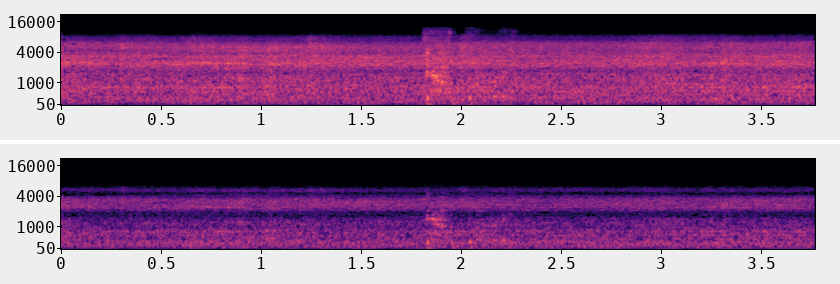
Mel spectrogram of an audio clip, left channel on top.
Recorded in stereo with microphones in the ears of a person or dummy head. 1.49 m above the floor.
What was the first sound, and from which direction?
A lawn mower, 65° left (ahead or behind).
